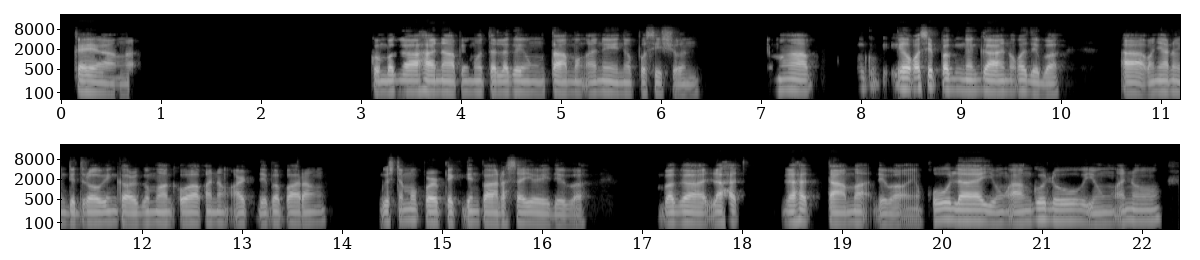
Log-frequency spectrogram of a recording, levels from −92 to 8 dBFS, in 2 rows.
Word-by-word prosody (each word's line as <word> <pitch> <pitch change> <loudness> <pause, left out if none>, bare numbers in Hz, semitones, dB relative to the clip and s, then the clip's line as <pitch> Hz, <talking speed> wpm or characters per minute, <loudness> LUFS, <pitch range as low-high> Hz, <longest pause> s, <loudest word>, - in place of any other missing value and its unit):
Kaya 105 -4 +4
nga. 95 - -7 2.4
Kumbaga, 115 +1 +3
hahanapin 115 -1 +3
mo 115 0 -7
talaga 110 +1 0
yung 110 -1 -4
tamang 105 0 +3
ano, 105 +2 -3
eh, 105 -2 -1
'no, 100 - -5
posisyon. 90 +3 -5 0.8
Mga 130 0 +2 0.6
magupi - - -16
ikaw 140 -1 +7
kasi 145 +2 +5
'pag 135 -1 +4
nag-aano 120 -2 +3
ka, 120 - +1
'di 110 - -1
ba, 95 0 -1 0.7
ah, 105 - +6
kunyari, 115 +1 -1
nagdo-drawing 105 +1 -1
ka 100 - +2
or - - -3
gumagawa 105 0 -1
ka - - -2
ng 105 0 -7
art, 100 - -3
'di 100 - -5
ba, 110 - -2
parang 105 +1 -2 0.5
gusto 110 +1 -3
mo 125 0 -5
perfect 110 -1 +1
din 110 0 -3
para 105 0 +2
sa'yo, 105 0 -1
eh, 95 - -5
'di 90 -1 -5
ba? 85 - -6 0.8
'Baga 105 0 +3
lahat - - +1 0.4
lahat - - +3 0.2
tama, 105 +2 +3
'di 95 - -3
ba? 95 - -4
Yung - - -20
kulay, 125 -2 +3
yung 105 +1 -9
anggulo, 120 +2 -3
yung 100 +1 -8
ano, 120 +2 -7
110 Hz, 145 wpm, -27 LUFS, 105-115 Hz, 2.4 s, ikaw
